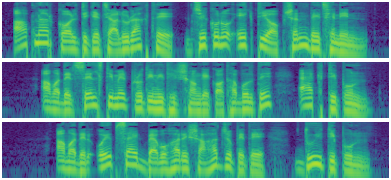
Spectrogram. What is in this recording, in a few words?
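Bengali M IVR, male; voice over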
